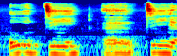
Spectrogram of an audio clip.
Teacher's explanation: U atau alif atau hamzah posisinya ditenggorkan bagian bawah dia U ee Ti. Nah, huruf T ujung lidah nempel ke gigi ya. Ada bocor tipis dia.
